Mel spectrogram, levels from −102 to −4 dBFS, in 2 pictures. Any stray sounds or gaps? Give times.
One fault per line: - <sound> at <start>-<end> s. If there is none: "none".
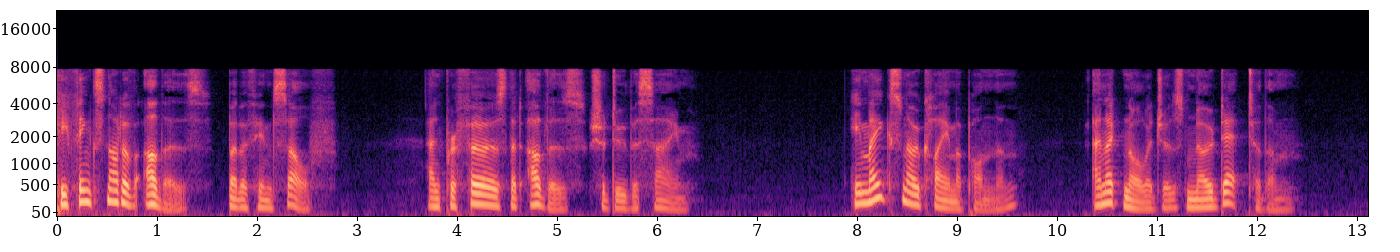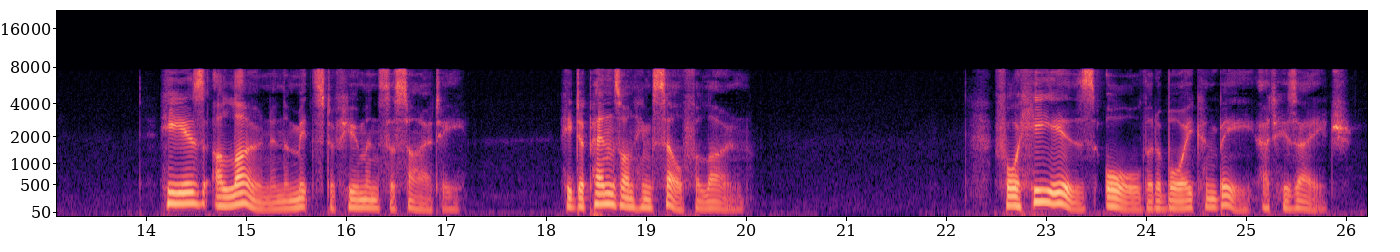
none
